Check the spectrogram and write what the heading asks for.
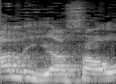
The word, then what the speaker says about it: الیسع: تو اس کا مطلب ہے الیسع بھی آپ پڑھ سکتے ہیں، اور آپ الیسع بھی پڑھ سکتے ہیں، کیونکہ عیسائیوں کو میں نے الف پر زبر پڑھتے ہوئے سنا ہے.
